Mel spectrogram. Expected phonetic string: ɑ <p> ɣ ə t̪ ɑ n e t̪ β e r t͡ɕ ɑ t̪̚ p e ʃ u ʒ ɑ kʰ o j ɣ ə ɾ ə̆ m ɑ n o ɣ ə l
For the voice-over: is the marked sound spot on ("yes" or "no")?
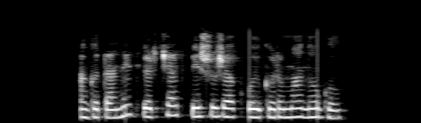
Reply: no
